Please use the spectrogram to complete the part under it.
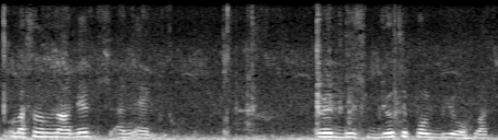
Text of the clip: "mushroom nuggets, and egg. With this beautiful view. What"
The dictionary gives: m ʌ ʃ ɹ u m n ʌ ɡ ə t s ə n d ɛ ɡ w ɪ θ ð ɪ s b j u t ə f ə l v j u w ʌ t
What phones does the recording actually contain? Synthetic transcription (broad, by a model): m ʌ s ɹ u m n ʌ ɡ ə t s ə n ɛ ɡ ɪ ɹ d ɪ s b j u t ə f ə l b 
